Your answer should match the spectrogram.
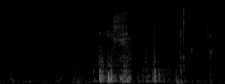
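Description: Faint rustling and crinkling of a foil booster-pack wrapper and trading cards being handled, starting about a second in.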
